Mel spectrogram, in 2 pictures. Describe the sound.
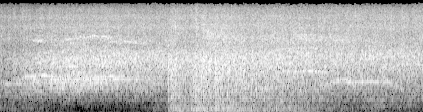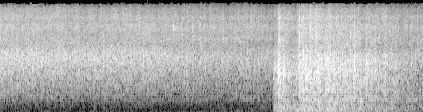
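A choir imitates a rainstorm with a dense, steady patter of snaps and claps, broken by two sudden booming surges of stomping that mimic thunder, loud throughout.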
